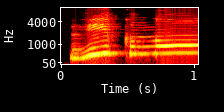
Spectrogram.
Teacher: куди падає наголос на другий склад А тепер робимо звукову модель слова вікно в приголосний м'який позначаємо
